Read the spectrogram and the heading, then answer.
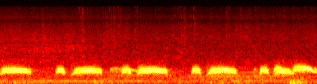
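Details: A domestic spotted dove kept as a lure bird, giving soft, low, hollow coos in a run of rounded notes, about one per second, over a faint background hum.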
